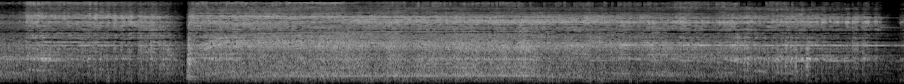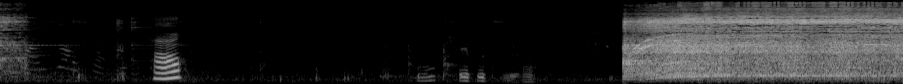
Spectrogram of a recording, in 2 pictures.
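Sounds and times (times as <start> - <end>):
power tool cutting wood: 0.0 - 9.4, 15.3 - 18.0.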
